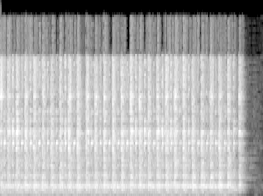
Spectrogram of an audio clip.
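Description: A sewing machine stitches through paper to make envelopes, running in a steady, loud, rapid whir for about three seconds before stopping abruptly at the end.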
